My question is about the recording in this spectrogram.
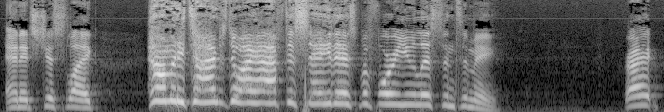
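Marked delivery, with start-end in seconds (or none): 1.5-5.0 exasperated shout, pitched way up; raised-voice parent outburst. Acted. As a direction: yell it like a fed-up parent. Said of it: "all of a sudden our voice is raised".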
